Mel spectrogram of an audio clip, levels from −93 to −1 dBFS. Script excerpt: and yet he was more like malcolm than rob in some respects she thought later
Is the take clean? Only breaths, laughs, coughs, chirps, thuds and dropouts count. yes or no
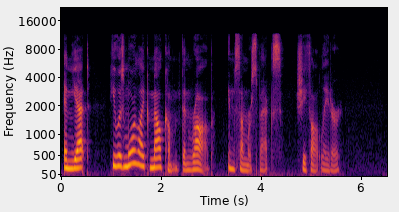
yes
